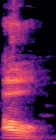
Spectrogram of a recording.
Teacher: अर्ध विवृत जो आधे से थोड़ा ज्यादा मुख खुलता है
